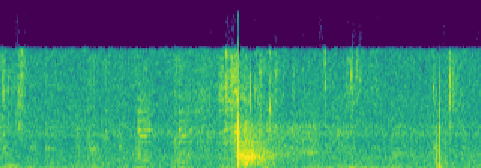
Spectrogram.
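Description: Knife chopping raw ahi tuna on a cutting board for Hawaiian poke, with one sharp chop standing out and a few softer cuts around it over a low steady background hum, close and without talk.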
